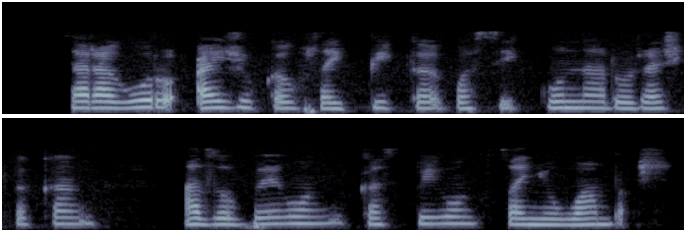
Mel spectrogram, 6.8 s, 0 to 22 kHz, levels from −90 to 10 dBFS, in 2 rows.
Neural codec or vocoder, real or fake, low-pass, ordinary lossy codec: none; real; 7.2 kHz; MP3, 64 kbps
